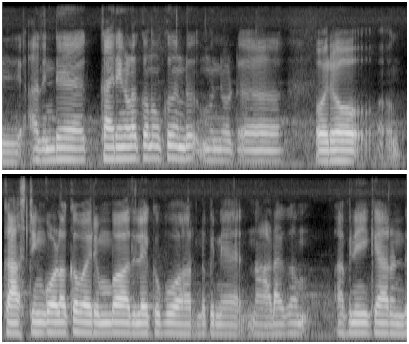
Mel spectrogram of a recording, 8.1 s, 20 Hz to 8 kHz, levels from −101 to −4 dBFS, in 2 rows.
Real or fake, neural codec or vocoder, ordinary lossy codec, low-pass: real; none; none; 7.2 kHz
